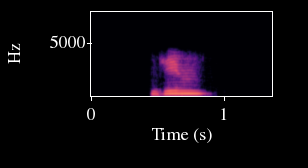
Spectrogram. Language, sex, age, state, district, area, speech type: Hindi, female, 30-45, Madhya Pradesh, Hoshangabad, urban, conversation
